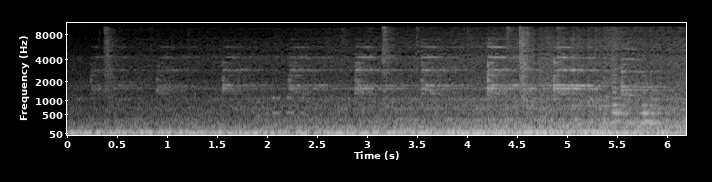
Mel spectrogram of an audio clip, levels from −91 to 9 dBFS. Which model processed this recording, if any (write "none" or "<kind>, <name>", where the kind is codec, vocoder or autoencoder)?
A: none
